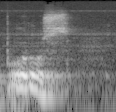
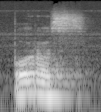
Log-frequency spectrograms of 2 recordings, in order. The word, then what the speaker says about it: Порус: И сериал э, «Порус», «Порос», «Порош», по-всякому можно это произносить э, на индийский манер.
